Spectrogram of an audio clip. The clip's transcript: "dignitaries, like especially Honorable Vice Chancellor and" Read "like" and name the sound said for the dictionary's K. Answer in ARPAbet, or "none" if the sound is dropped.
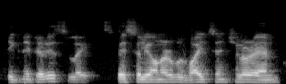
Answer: none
